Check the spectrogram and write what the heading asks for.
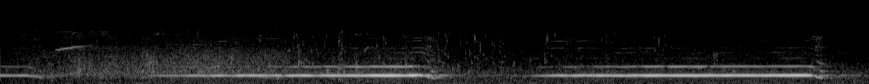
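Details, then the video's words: Whales heard in a slow series of long, even, low tones with a higher faint overtone, each tone dropping away at its end, a quick upward chirp near the start and gentle ambient water noise throughout. "The song of the whales!!!"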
